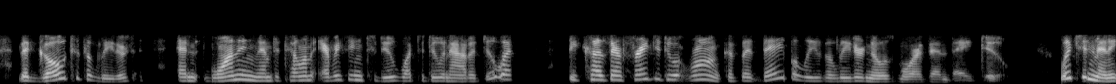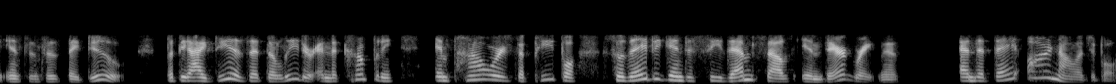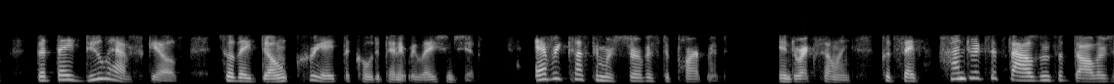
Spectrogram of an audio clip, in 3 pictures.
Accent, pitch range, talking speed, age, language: American, 145-215 Hz, 175 wpm, 60-79, English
